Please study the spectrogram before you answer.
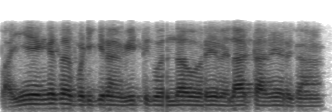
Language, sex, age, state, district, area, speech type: Tamil, male, 45-60, Tamil Nadu, Sivaganga, rural, conversation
